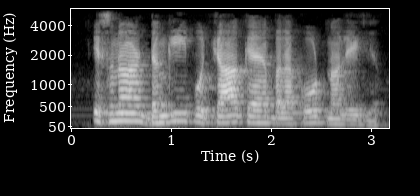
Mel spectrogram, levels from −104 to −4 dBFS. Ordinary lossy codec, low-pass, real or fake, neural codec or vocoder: AAC, 48 kbps; 5.4 kHz; real; none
